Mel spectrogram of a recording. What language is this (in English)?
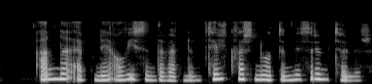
Icelandic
